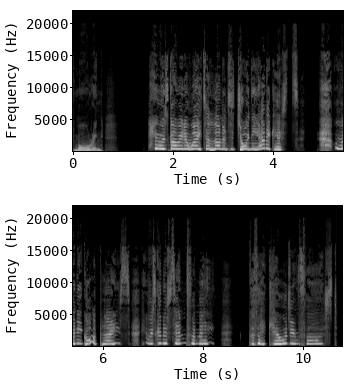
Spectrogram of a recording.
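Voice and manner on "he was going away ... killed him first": high, loud, desperate wail; grieving maid wailing. A narrator's reading. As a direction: cry it out as if the world has ended. Meg wailing about Marsh's death.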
